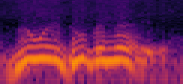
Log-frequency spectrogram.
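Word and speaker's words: Louis Dugonnet: place of begin that's it my name is Lou duen I'm much do I owe you how you spell it l o u i s d u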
